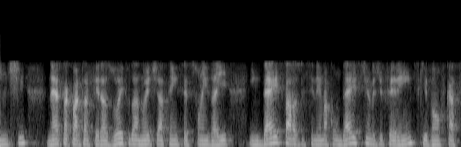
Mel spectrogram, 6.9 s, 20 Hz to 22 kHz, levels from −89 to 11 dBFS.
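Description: From start to finish the speech has been through the G.729 codec, and the damage is plainly audible. Nothing above 4 kHz survives, so it sounds boxed-in and dull. The voice is rebuilt from a vocal tract model, a pitch predictor and a handful of pulses per frame rather than the real waveform, which gives it that slightly rough, synthetic buzz. It fits a low-rate coder running at around 8 kbit/s.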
